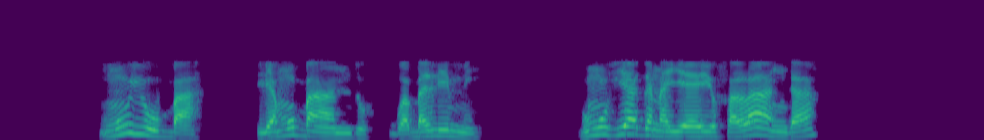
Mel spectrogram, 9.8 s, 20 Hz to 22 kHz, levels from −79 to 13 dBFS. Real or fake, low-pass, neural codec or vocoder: fake; 3.6 kHz; codec, 44.1 kHz, 7.8 kbps, Pupu-Codec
